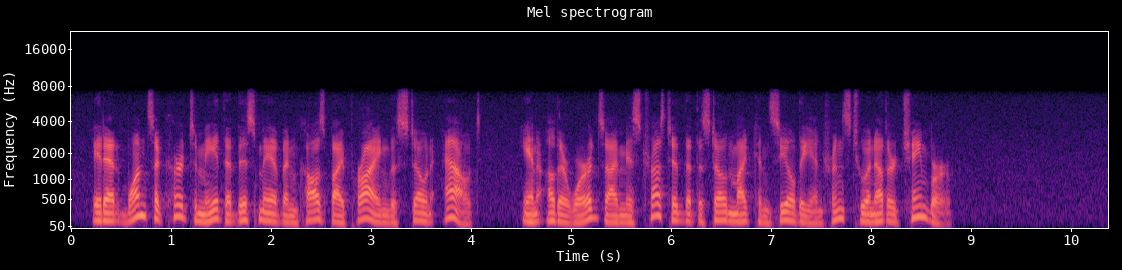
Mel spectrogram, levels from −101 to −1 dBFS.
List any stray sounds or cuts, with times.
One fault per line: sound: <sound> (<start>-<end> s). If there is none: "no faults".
no faults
